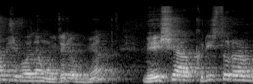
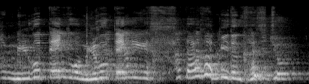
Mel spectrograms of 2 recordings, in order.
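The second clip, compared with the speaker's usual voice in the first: ordinary talk, nothing marked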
